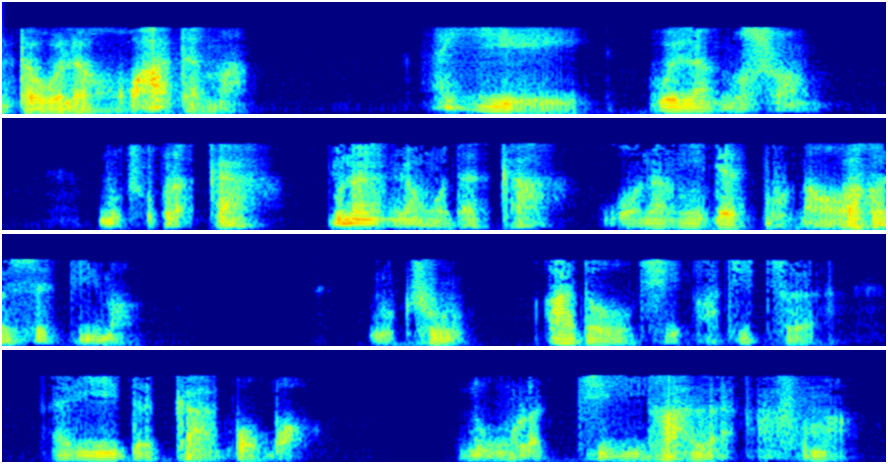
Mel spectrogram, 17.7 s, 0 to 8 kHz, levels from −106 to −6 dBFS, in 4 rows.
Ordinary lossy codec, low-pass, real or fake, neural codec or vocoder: AAC, 16 kbps; 7.2 kHz; fake; codec, 16 kHz in and 24 kHz out, 0.4 kbps, LongCat-Audio-Codec, fine tuned four codebook decoder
